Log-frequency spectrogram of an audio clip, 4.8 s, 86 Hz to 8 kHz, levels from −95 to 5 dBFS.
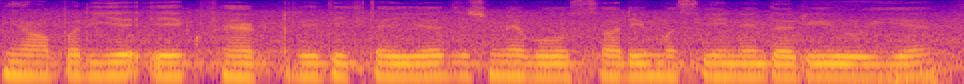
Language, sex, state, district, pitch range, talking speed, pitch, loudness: Hindi, male, Uttar Pradesh, Shamli, 130-135 Hz, 185 wpm, 135 Hz, -15 LUFS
